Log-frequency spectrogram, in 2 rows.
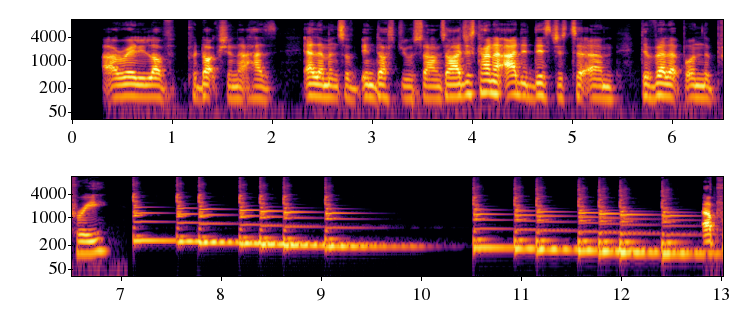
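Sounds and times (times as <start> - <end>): metallic bell-like keyboard notes: 7.1 - 13.0.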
